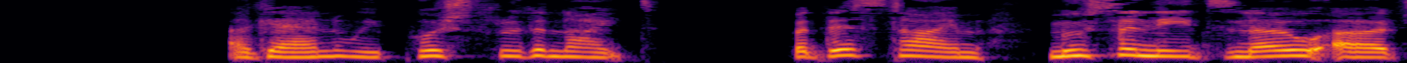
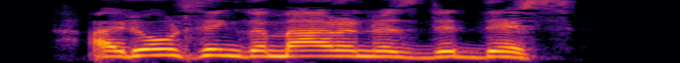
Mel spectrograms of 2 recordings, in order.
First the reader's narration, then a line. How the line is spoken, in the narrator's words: Musa shouts over the roar of the flames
